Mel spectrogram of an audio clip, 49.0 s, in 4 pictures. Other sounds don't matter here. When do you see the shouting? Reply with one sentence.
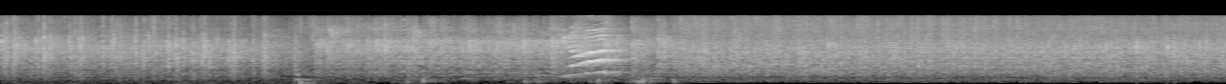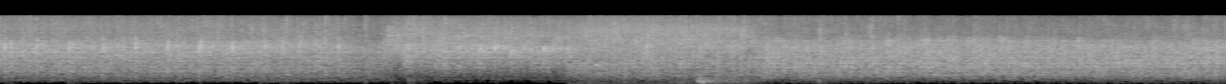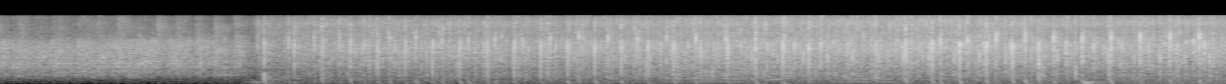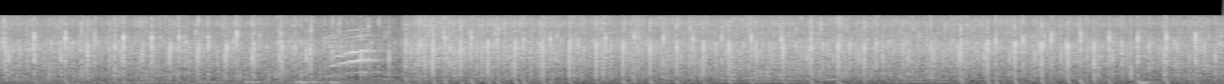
The shouting can be heard from 5.5 to 6.1 s and from 40.0 to 40.5 s.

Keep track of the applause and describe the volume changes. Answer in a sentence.
The loudness of the applause goes up.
